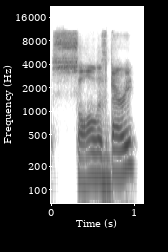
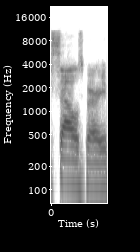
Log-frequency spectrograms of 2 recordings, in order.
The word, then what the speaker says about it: Salisbury: I say that correctly is it salisbery it's not salisbery but in conversation I'm probably going to keep saying Salisbury but uh to you all I will put the effort in and pronounce it the right way fall is bury but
